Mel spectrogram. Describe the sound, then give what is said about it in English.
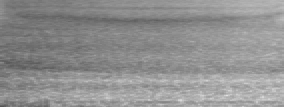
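A deep breath in followed by a slow exhale during a guided relaxation exercise: a soft, continuous airy hiss that gradually tapers off. “take a deep breath in. And let it all go.”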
